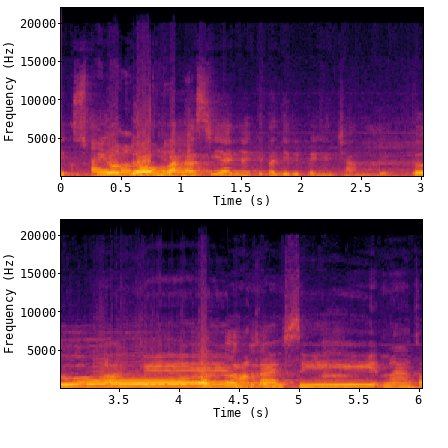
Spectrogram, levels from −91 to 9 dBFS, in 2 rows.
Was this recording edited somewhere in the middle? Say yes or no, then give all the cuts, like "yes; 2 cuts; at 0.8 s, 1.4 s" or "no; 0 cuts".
no; 0 cuts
